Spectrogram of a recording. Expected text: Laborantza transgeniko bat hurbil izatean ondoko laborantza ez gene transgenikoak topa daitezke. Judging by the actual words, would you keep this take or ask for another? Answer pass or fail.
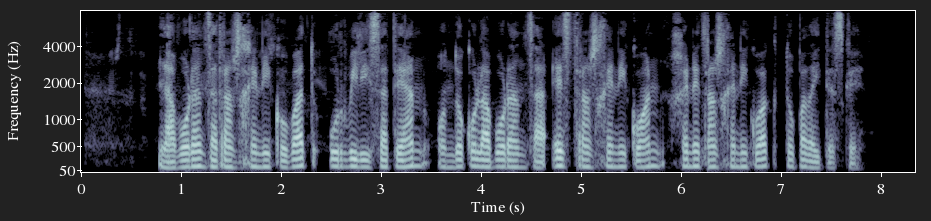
fail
